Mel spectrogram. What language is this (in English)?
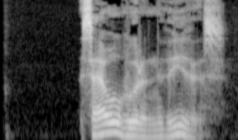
Kabyle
